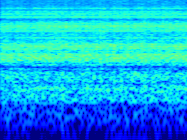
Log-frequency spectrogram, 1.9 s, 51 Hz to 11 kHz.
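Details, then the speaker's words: Late-model SVEA 123R stove (circa 2014), after fixes for candling and pulsing flame: steady, even hiss-roar with no surging or sputtering, burning much better though still slightly yellow; normal burner roar. "So it's much better than it was. It's burning much better than it was"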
